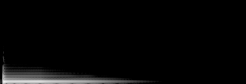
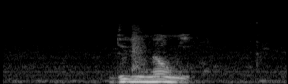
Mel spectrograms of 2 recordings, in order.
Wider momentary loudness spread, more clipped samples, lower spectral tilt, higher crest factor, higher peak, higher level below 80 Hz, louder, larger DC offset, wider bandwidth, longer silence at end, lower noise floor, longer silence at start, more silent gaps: first, 20 LU vs 17 LU; neither; first, -17 dB/octave vs -10 dB/octave; about the same, 18 dB vs 16 dB; first, 0 dBFS vs -12 dBFS; first, -40 dBFS vs -60 dBFS; first, -16 LUFS vs -24 LUFS; neither; second, 0.8 kHz vs 5.4 kHz; first, 1.4 s vs 1 s; first, -67 dBFS vs -53 dBFS; second, 0.05 s vs 1.1 s; neither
